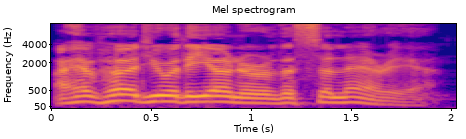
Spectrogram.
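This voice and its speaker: An actor playing a blunt, impatient resurrected warrior in a fantasy video game, speaking tersely in a husky voice. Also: male voice, medium pitch, big pitch swings, fast, no echo, clean studio sound, close to an everyday voice. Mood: stern, businesslike.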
